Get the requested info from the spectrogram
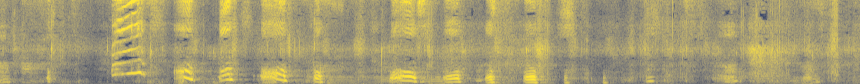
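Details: Nursing Labrador Retriever puppies of the F litter at their mother Molly, one small pup with a grey collar; short, bouncy squeaks and whimpers come in rapid clusters, with a brief high squeal near the start over soft background noise.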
